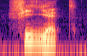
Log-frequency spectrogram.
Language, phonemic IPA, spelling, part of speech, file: French, /fi.jɛt/, fillette, noun, Fr-fillette.ogg
- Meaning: 1. a little girl 2. a little daughter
